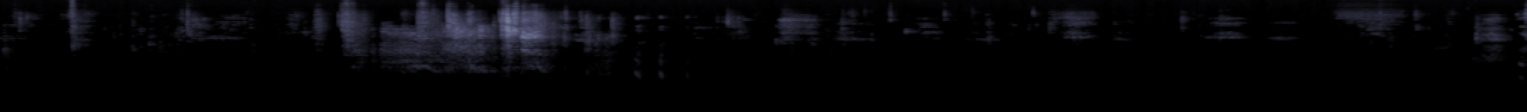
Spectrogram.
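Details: A litter of Cairn Terrier puppies indoors, letting out a loud burst of high, harsh squealing yelps lasting a few seconds, followed by scattered short, soft whimpers and squeaks, with faint human speech in a small room.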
